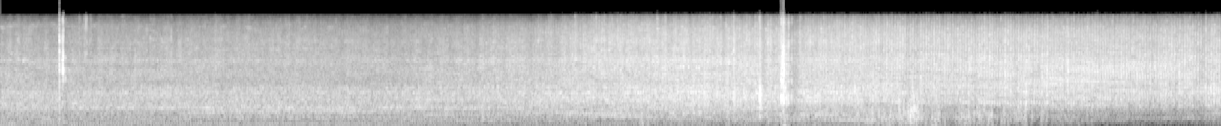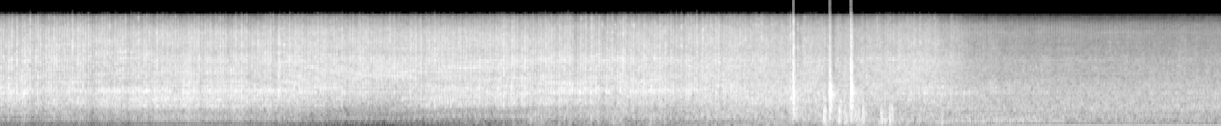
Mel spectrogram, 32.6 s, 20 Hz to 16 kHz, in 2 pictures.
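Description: Mercedes Sprinter 2.7 five-cylinder diesel engine running steadily. It grows louder and closer from about seven seconds in, while heard from the engine bay, then fades back down near the end. A few sharp clicks come near the start, about ten seconds in and near the end.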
